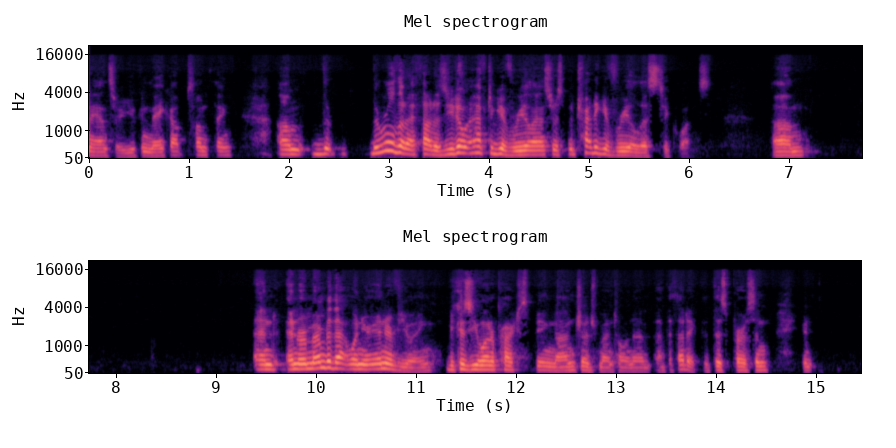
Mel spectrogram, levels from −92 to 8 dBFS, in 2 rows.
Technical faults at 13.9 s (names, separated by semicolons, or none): noise suppressor applied to music or sounds; sound cut by the noise suppressor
